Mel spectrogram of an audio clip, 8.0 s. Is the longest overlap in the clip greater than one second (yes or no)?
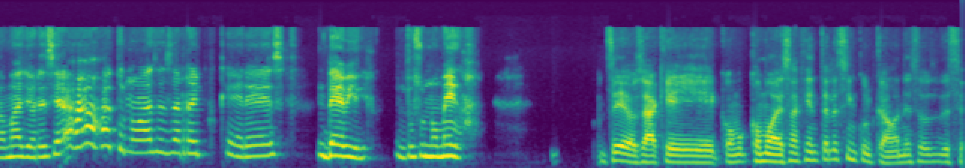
no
